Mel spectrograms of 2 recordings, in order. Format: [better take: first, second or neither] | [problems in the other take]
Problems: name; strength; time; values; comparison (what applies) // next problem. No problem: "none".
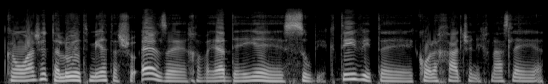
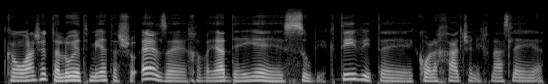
second | distortion; slight; 4% of the sound clipped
